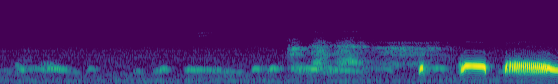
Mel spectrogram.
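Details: Low murmured cooing from a decoy spotted dove, 'giọng thổ' voice, kept to lure wild doves into calling, with a brief rougher sound midway, then two loud coo notes starting a phrase at the end.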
